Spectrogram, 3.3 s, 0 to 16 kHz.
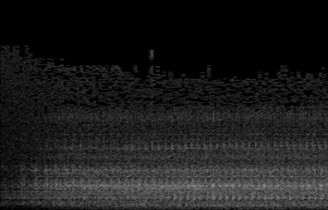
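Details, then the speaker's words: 1958 Plymouth Suburban blower fan motor bench-tested, jumpered straight to battery positive and ground: it spins up to an even, steady whir with no grinding, scraping or ticking, working well. "Okay, so that works. And that actually works pretty good. It's not making a bunch of terrible noises."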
